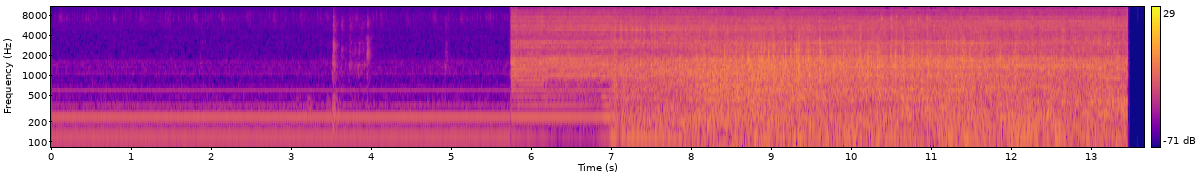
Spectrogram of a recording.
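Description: A steady low electrical hum. About six seconds in, a louder, even running noise of a train builds up and holds steady.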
